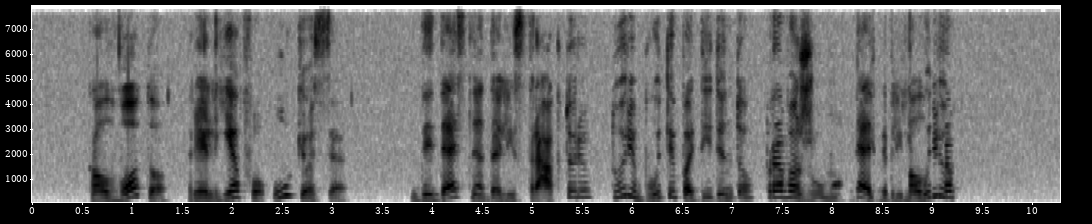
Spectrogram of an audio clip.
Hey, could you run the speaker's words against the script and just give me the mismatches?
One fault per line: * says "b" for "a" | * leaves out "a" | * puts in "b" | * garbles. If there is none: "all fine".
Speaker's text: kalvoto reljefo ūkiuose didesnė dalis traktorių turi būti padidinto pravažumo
* garbles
